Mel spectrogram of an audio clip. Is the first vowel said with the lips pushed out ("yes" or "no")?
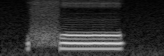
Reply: yes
